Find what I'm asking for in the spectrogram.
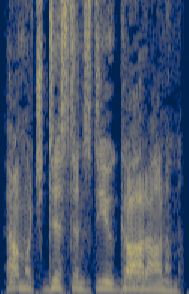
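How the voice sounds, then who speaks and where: A man doing a brusque military officer giving orders over a radio. The voice is lifted somewhat above the narrator's own and stays firm and steady. The recording is dry and up close. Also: a little high, brisk, creaky, no echo, voice pushed up. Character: gruff male military commanding officer.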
